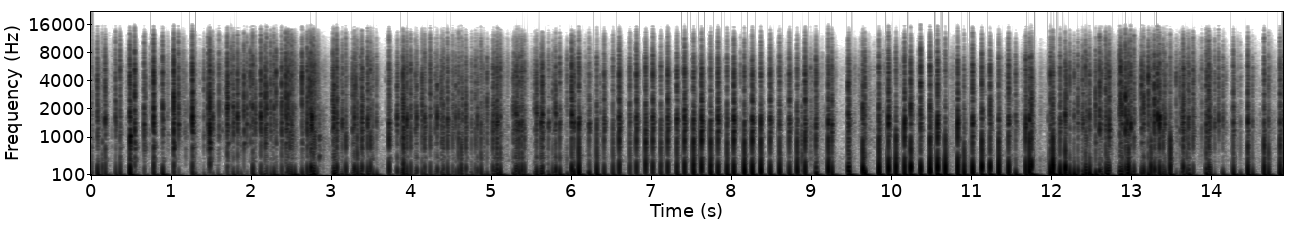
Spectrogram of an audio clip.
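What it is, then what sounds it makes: Corrugated cardboard packaging insert. Fingertips tap rapidly on a brown corrugated cardboard packaging insert with folded compartments, striking both its ridges and its flat panel. The result is a fast, continuous stream of short, dry, hollow taps that die away almost instantly, with a steady low hum beneath them.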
